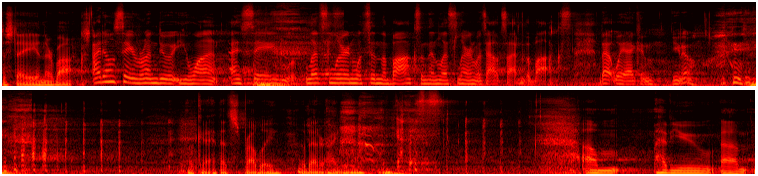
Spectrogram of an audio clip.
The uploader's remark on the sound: Live at Big Ears Festival.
